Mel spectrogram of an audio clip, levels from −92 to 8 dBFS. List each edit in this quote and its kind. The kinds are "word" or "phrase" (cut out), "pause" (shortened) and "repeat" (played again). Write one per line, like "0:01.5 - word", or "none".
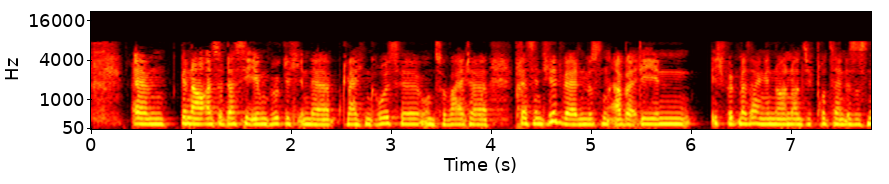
0:01.8 - word
0:05.5 - word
